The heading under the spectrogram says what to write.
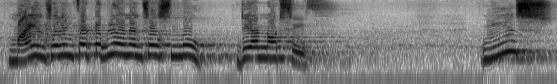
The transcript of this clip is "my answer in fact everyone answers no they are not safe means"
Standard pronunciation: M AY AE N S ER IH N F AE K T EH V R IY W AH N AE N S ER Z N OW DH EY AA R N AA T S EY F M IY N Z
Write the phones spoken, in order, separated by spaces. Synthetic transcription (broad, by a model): M AY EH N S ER IH N F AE K T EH B R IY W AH N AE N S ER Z N OW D EY AA R N AA T S EY F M IY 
